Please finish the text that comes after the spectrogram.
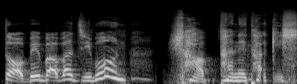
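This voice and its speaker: Man voicing a slow, high-pitched anxious parent. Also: sing-song, slightly rough, heavily acted. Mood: tender, anxious. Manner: careful, cautioning. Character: tender, anxious parent of five sons.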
